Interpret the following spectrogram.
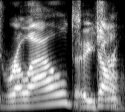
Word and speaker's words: Roald: It's like Ronald without an N. It's Roald.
